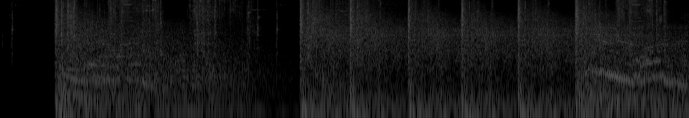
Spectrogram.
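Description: Hek shotgun fire in a video game, heavy blasts in quick succession after a short silence, loud and dense with sharp repeated onsets and mechanical clatter between shots.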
